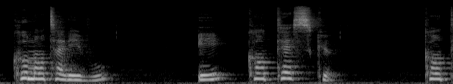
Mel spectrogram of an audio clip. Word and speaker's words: comment allez-vous: qui sont comment allez-vous dans ce cas je prononce le T comment allez-vous et quand est-ce que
